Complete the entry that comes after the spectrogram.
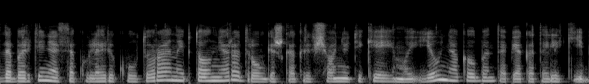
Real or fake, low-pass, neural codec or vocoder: real; 7.2 kHz; none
